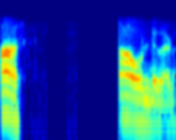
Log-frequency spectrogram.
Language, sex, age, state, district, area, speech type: Malayalam, female, 45-60, Kerala, Wayanad, rural, conversation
